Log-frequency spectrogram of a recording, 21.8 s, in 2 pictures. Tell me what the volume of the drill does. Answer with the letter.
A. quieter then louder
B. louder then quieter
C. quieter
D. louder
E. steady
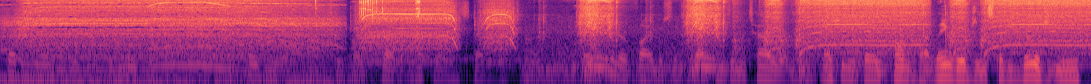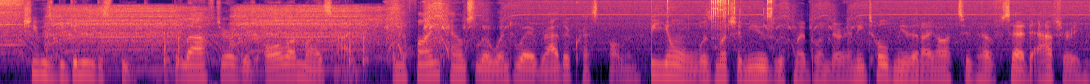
C.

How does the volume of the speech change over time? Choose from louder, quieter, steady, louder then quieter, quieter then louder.
louder.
